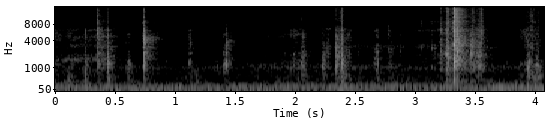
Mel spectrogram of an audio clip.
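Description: Corner rounder punching the edges of a large paper journaling card, a few scattered faint clicks and rustles with one sharp snap near the end, quiet and close, no talk.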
